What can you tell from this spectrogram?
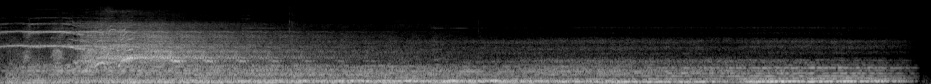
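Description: A shrill, piercing scream rises sharply at the start and fades into a long, eerie droning wail that holds steady for several seconds before cutting off abruptly.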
